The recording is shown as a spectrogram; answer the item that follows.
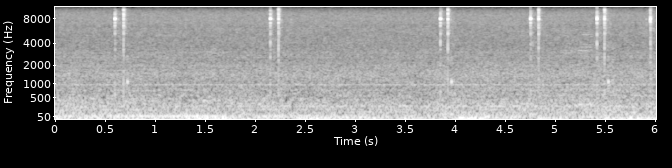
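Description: Faint computer mouse clicks, about six spread unevenly, each a quick double tick of the button being pressed and released while edges are picked in the CAD program.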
